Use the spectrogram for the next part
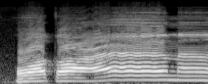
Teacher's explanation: طا مستعلیہ ہے، پور پڑا جائے گا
